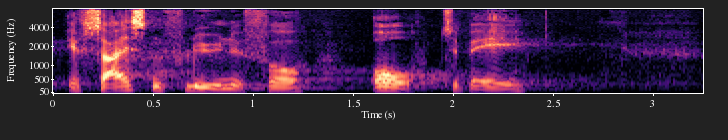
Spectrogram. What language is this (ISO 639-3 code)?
dan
